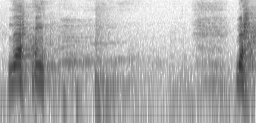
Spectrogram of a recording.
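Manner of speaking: usual speaking voice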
